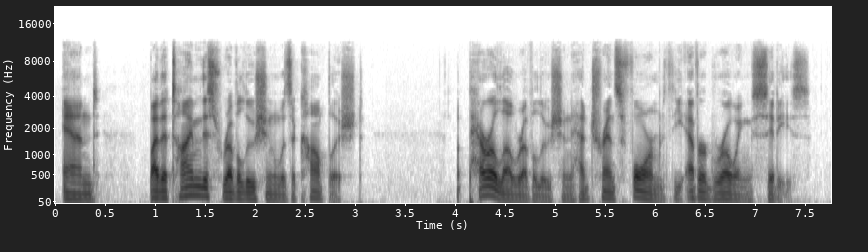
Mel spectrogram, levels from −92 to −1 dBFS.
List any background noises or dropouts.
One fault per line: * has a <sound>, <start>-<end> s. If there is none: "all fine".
all fine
